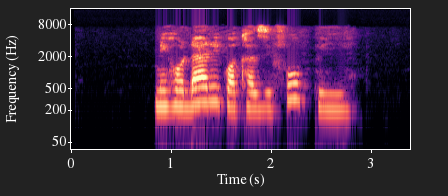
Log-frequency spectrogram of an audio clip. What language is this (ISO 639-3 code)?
swa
